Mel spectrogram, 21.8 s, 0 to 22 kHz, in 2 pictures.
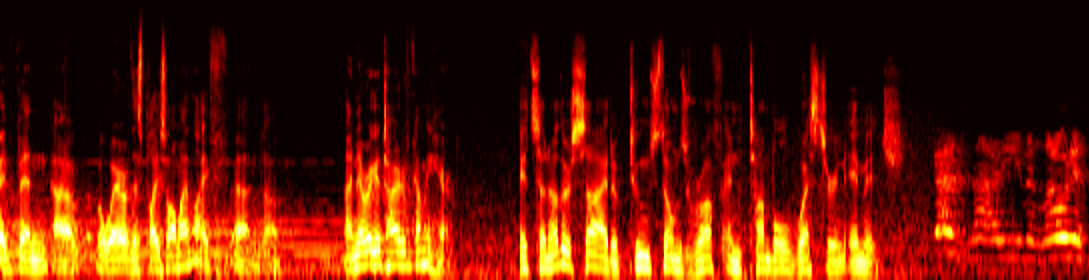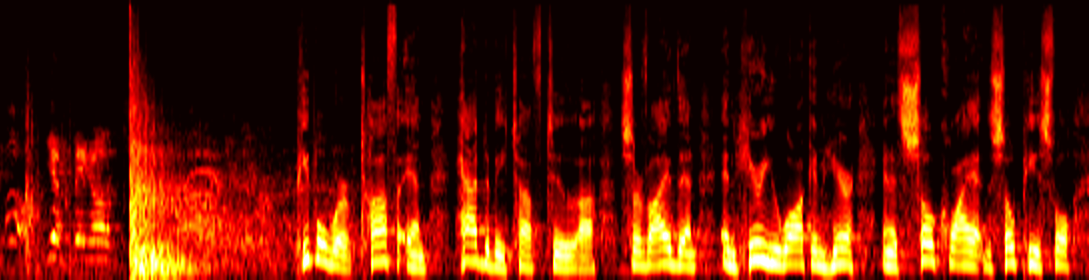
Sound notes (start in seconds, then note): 12.2 gun shot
